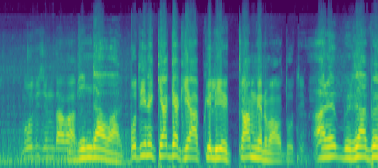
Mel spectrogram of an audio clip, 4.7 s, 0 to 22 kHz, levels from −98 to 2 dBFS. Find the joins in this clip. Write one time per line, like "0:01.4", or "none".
0:01.6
